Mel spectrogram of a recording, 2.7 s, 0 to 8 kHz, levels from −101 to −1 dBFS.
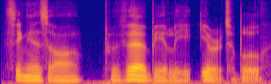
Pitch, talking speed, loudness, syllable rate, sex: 95 Hz, 90 wpm, -22 LUFS, 5.2 syllables/s, male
